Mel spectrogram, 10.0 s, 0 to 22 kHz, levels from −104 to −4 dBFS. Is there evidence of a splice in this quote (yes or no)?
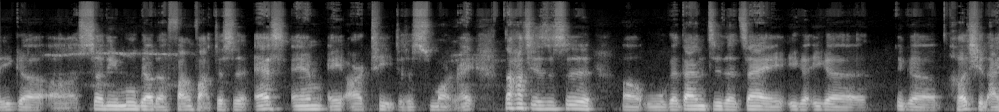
no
